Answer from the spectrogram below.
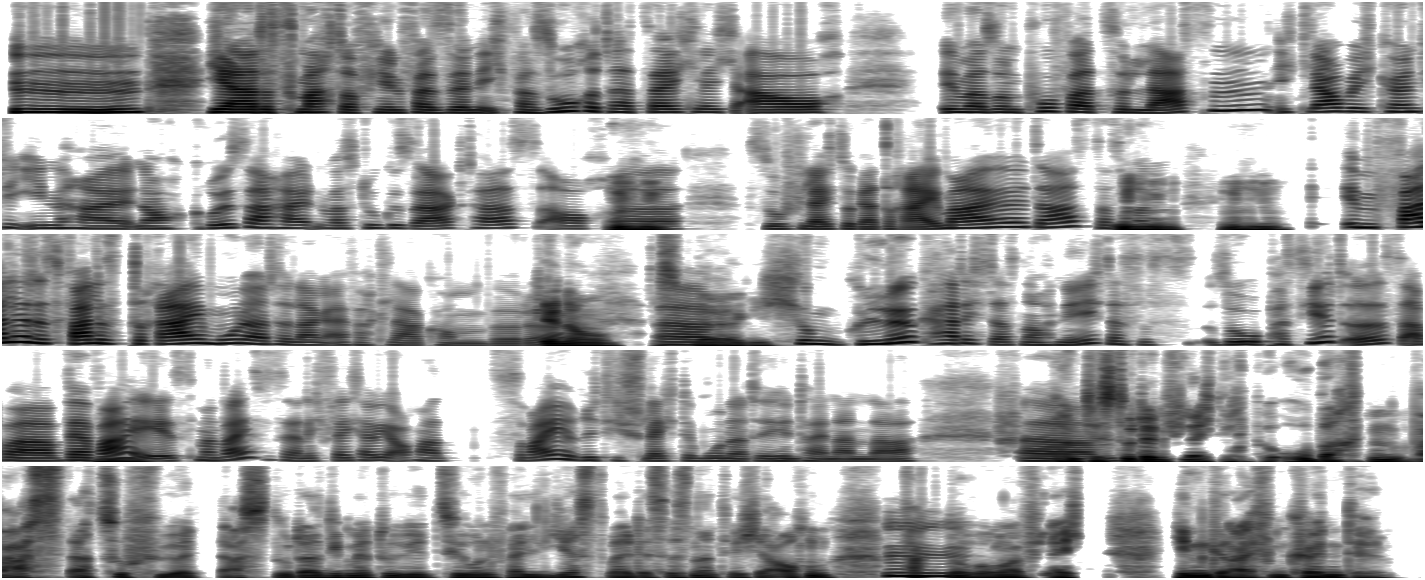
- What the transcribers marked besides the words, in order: distorted speech; "Motivation" said as "Metoition"
- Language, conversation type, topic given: German, advice, Warum verliere ich bei langfristigen Zielen die Motivation, und was kann ich dagegen tun?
